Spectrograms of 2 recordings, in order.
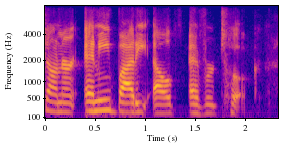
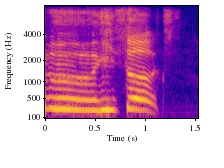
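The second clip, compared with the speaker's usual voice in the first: mocking online troll voice; 3 semitones higher than usual. Mocking how a Twitter troll talks: imitating a Twitter troll. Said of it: "tried to go and be a Twitter troll".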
